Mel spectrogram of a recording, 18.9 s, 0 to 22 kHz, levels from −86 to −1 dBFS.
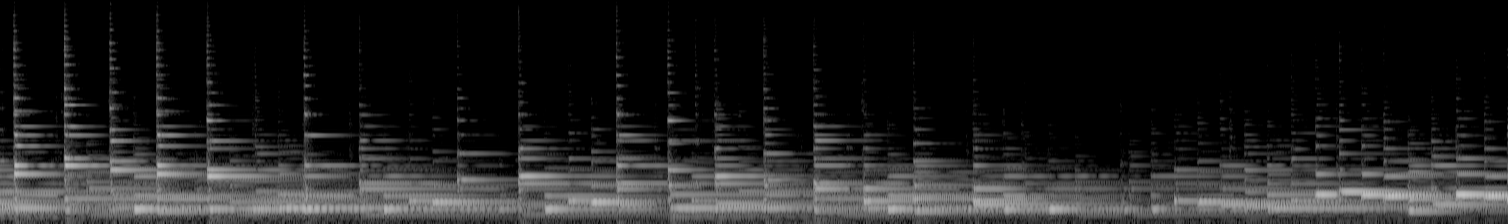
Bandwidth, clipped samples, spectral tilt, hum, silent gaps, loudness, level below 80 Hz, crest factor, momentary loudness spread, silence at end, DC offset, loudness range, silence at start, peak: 17.5 kHz; under 0.1%; -6.5 dB/octave; none; none; -34 LUFS; -70 dBFS; 18 dB; 11 LU; 0 s; under 0.1%; 6 LU; 0 s; -16 dBFS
